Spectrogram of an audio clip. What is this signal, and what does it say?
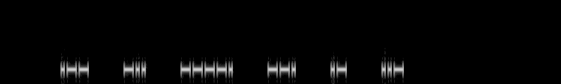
Morse code, heard as a keyed tone, about 40 wpm, spaced as for 19 wpm, 700 Hz. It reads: WD9GAU
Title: USA Call Signs - 6 Characters - 4x Character Spacing - 40wpm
